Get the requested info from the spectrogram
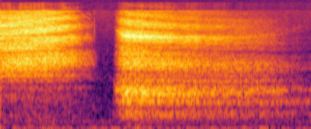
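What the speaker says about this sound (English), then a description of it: "Okay, inhale, exhale." Slow, deliberate human breathing: a long airy exhale tapers off, a brief pause, then a sharp audible inhale followed by a sustained breath out, close and soft.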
